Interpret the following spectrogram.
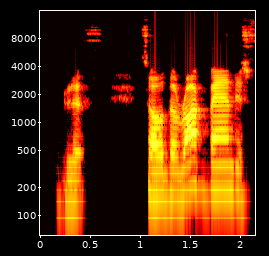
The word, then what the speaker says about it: Bløf: So this makes the pronunciation the same as a U in Dutch, Bløf.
